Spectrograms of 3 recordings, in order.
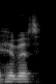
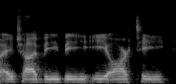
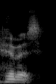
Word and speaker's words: Hibbert: As an example, my last name we discovered earlier, I would just say Hibbit. The America would I it's spelled H IB or Hi BB E R T which is Hibbert in American language. But we would say Hibbit, which is funny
